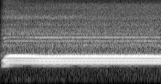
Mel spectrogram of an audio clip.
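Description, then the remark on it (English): A whistle blown in one long, steady blast, loud, with a full, chord-like tone that holds evenly from start to finish. No one speaks. “Too many pennies to blow into the whistle, but enough to be significant.”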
